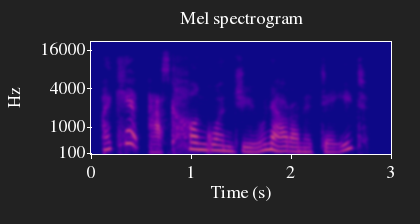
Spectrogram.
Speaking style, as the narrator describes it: Wei Ying scoffs

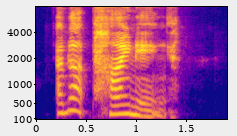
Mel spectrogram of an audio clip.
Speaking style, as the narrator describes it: Jim whined

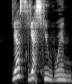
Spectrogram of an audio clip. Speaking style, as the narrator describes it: she answered hastily

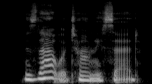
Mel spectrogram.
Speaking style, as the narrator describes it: Natasha murmured

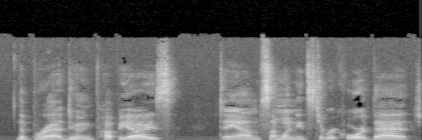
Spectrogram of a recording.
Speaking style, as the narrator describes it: Jason chuckled

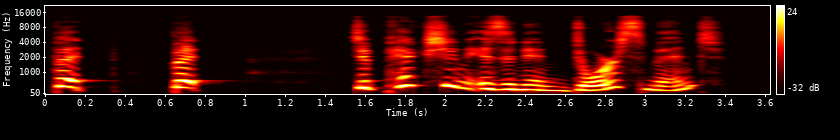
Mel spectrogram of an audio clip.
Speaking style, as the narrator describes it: Jim sputtered

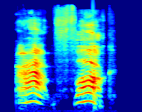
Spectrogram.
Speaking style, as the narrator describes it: gasped

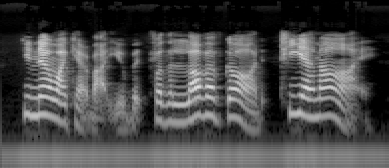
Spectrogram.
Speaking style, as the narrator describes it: Foreman finally cried

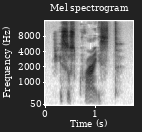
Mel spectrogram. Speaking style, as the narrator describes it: Andrew mumbled

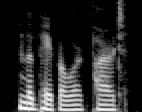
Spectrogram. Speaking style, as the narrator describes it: Jack says dryly

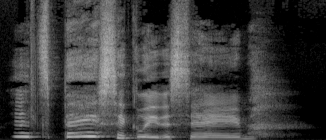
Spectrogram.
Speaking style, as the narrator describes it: Enid said through a yawn

